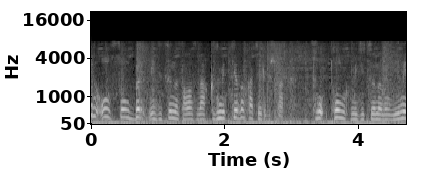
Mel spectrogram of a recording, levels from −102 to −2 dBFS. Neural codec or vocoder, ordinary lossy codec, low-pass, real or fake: none; AAC, 32 kbps; 7.2 kHz; real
